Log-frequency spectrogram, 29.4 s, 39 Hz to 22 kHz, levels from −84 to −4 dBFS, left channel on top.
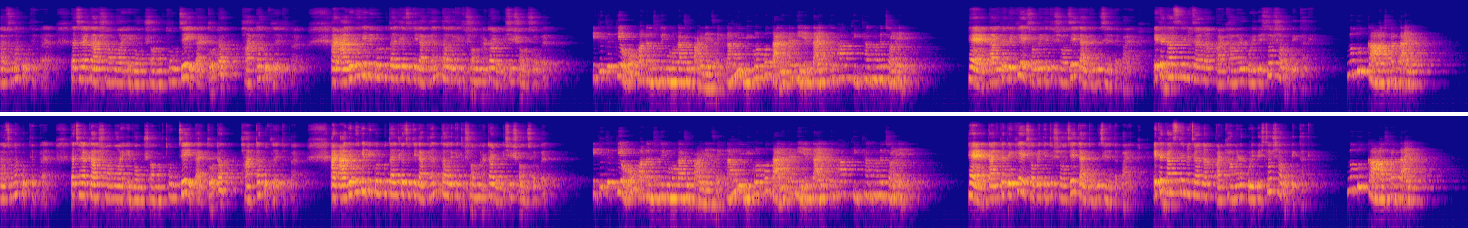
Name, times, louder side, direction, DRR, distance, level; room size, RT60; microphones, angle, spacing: voice 1, 0.0-4.5 4.8-11.0 19.4-22.6 23.1-26.1, right 2 dB, 45° right, 0 dB, 0.3 m, -24 dB
voice 2, 11.9-18.1 23.2-23.3 26.9-28.2, equal, 10° left, -7 dB, 0.9 m, -25 dB
5.9 x 2.3 x 3.3 m, 1.5 s
head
